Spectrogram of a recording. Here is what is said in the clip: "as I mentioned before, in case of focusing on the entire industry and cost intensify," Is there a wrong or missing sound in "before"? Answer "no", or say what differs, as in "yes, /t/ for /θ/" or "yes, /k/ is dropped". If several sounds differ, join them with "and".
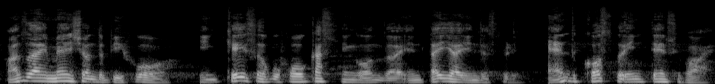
no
